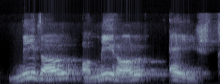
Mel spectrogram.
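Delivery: "Middle" with a D, then "middle-aged" with a tapped R, very slowly; slow teacher demonstration of "middle-aged"; two pronunciations. Shown as a demonstration. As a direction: contrast D and flapped R in "middle". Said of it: "La D de dedo la puedo convertir en R".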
